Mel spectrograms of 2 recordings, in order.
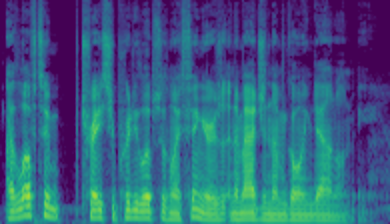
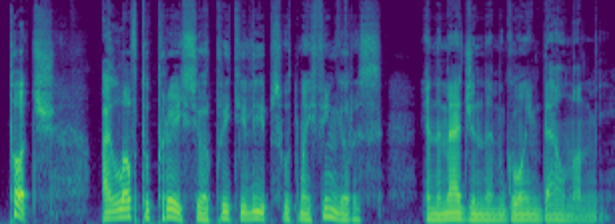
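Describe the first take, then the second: First: Quick, incredulous quote of the verse; fast, baffled read-back. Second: Deliberate, sensual verse delivery; performed love-poem reading; poetry reading. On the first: Retold or imitated. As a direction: rattle the line off in disbelief. I'm just baffled. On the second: Acted. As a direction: read the lines slowly and pointedly. Resumes accent to read poem.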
